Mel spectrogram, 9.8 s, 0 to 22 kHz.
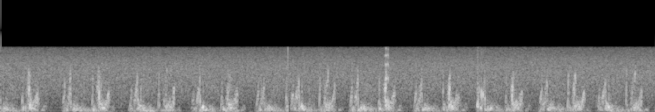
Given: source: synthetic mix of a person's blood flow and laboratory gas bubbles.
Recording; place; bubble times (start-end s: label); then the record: Doppler ultrasound of blood flow; precordium
5.74-5.86 s: bubbles
7.12-7.31 s: bubbles
From the record:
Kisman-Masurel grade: 122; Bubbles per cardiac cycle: 1 to 2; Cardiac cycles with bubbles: 10 to 50%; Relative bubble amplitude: moderate (0.250 to 0.450); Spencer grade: 2 (many but less than half of the cardiac periods contain bubble signals, singularly or in groups); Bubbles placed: anywhere in the cardiac cycle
